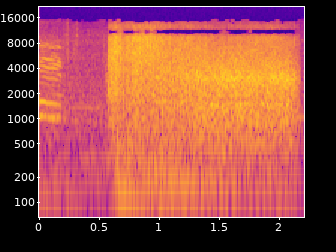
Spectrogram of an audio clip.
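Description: A loud rushing blast of noise with a deep rumble underneath. It starts about half a second in, holds steady for about a second and a half, then cuts off sharply near the end: a dramatic boom-like sound effect.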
